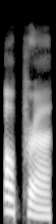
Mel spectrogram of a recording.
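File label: "opera", English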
